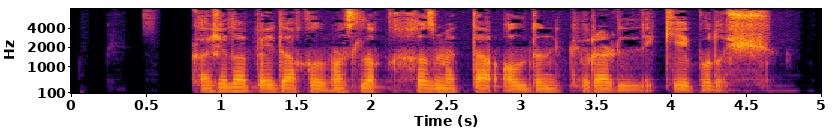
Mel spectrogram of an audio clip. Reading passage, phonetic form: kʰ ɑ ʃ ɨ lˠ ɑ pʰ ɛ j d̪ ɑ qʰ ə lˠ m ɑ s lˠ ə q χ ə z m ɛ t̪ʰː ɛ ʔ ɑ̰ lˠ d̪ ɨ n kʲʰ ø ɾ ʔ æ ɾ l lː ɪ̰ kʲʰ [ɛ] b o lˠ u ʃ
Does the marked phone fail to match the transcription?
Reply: yes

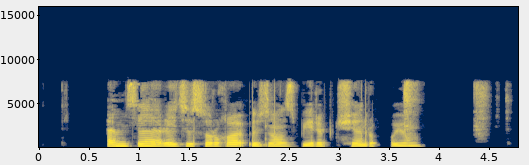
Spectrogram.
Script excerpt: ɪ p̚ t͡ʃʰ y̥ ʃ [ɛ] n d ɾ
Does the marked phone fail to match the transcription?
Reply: no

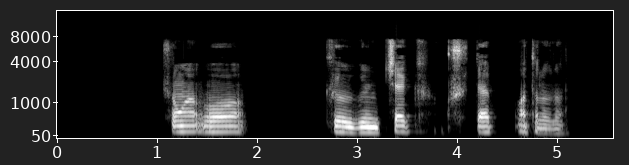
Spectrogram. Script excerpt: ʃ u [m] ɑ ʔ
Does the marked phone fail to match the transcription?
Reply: yes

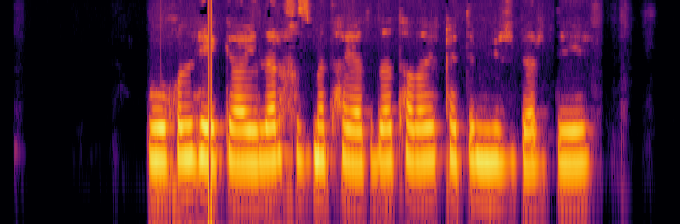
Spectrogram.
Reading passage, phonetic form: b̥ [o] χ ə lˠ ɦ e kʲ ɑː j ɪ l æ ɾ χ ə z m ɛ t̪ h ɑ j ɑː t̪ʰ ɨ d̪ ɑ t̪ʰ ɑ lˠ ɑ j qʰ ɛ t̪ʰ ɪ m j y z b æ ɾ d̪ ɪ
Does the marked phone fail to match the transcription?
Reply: yes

